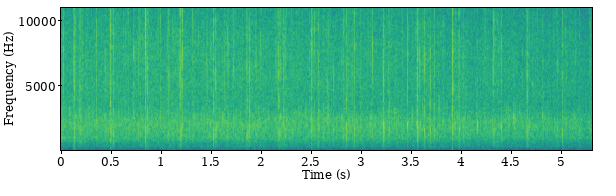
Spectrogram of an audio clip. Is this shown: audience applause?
yes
